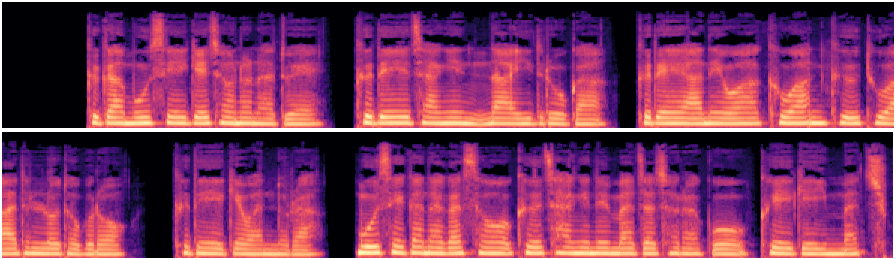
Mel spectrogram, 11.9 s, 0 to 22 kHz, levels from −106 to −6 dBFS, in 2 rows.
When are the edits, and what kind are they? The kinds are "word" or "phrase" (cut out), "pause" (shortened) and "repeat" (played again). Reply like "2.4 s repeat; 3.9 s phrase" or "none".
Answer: 2.2 s pause; 4.1 s pause; 5.4 s word; 8.2 s pause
